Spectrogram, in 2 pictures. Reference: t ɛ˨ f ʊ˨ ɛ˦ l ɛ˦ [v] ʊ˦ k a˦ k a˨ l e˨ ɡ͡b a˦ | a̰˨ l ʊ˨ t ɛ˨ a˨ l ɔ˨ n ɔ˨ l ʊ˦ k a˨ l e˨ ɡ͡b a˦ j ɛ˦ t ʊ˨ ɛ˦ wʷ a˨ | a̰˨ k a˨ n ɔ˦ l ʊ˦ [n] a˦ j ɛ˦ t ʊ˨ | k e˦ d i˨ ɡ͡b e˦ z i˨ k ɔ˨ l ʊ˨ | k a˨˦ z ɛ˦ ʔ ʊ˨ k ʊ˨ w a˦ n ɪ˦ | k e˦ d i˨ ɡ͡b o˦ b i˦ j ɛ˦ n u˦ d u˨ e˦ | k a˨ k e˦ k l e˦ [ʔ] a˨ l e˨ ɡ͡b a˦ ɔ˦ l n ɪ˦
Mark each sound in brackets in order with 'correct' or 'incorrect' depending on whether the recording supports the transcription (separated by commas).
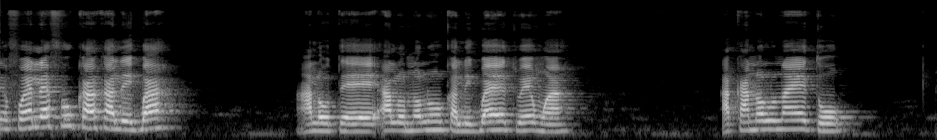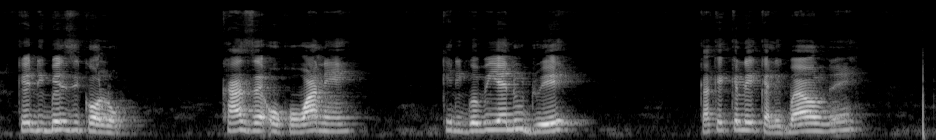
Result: incorrect, correct, incorrect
